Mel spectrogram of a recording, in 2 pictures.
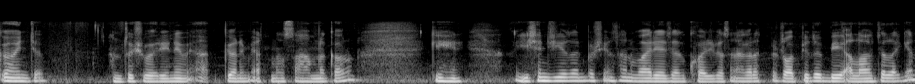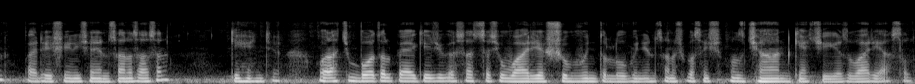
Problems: background sounds at intervals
